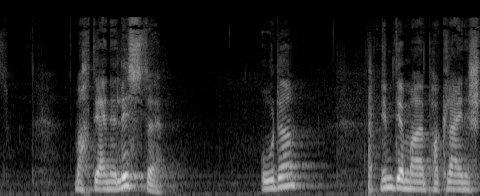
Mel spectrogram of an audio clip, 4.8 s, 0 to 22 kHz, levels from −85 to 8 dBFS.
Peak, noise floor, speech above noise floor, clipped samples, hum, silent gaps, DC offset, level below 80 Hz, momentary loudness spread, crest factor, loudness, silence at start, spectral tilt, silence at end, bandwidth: -2 dBFS; -58 dBFS; 38 dB; under 0.1%; none; none; under 0.1%; -56 dBFS; 14 LU; 20 dB; -21 LUFS; 0.75 s; -5.5 dB/octave; 0 s; 15.5 kHz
